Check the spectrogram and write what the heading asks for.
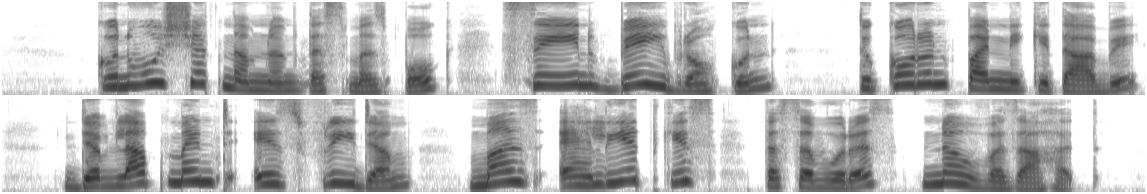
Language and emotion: Kashmiri, neutral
